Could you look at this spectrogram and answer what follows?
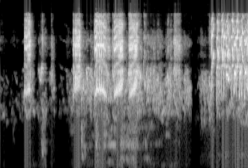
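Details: Pet lovebird couple, colour male and black-mask female; sharp squeaks, then a run of loud rasping squawks, ending in quick high chattering.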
